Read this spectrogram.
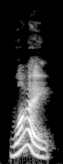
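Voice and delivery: indignant outburst; demanding. A narrator's reading. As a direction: challenge them sharply. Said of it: "he demanded".

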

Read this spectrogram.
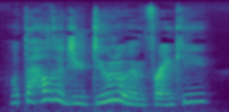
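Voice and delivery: fast, high-pitched incredulous question; astonished demand. A narrator's reading. Rescued man questions his rescuer, astonished. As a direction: blurt it out quickly, pitch up.

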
